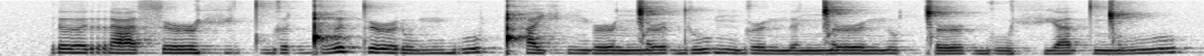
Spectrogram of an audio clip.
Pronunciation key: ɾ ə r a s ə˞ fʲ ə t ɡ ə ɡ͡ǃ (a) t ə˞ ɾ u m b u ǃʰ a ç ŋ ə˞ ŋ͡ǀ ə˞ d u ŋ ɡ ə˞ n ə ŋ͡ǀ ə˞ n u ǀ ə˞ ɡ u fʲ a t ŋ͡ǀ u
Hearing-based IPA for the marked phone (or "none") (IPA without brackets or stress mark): ə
